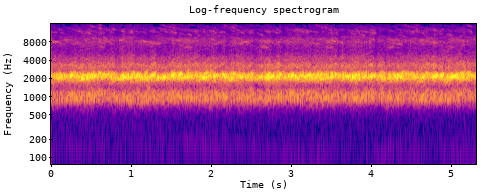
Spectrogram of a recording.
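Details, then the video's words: Frogs singing together in the wild produce a steady, shimmering drone of fast rattling croaks in two stacked pitch layers, loud and uninterrupted, with only faint low rumbles beneath. "One hour of singing frogs."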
